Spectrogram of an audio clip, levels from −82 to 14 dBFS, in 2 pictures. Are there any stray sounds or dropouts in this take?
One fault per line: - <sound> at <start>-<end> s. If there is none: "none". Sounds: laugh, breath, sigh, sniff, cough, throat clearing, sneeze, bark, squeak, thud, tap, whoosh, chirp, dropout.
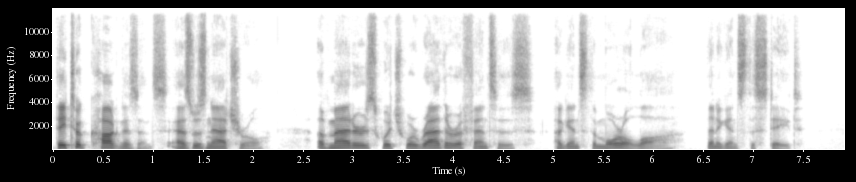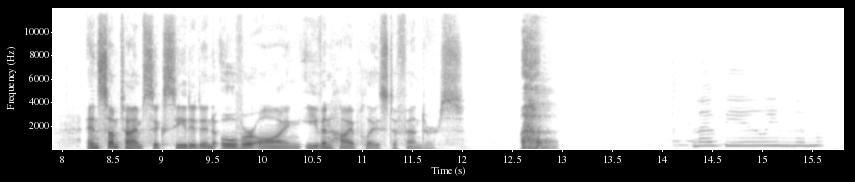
- cough at 12.6-13.0 s
- sigh at 14.1-15.6 s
